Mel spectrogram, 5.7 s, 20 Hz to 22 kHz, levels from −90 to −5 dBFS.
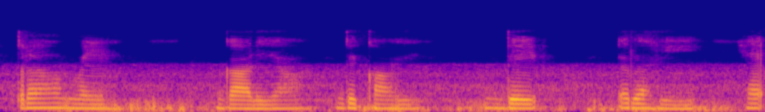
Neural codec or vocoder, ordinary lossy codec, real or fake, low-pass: codec, 16 kHz in and 24 kHz out, 1 kbps, XY-Tokenizer; none; fake; 7.2 kHz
